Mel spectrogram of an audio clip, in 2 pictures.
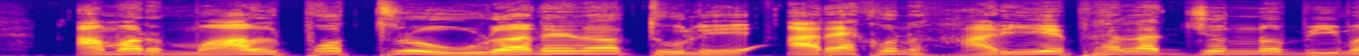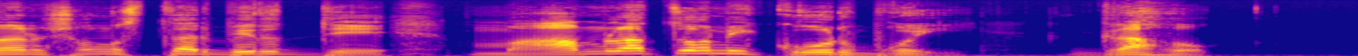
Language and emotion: Bengali, angry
